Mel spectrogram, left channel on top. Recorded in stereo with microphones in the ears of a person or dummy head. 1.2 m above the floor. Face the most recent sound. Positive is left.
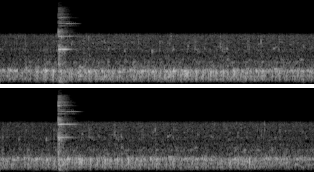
turn(degrees=-55)  # may be behind; listen again after turning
